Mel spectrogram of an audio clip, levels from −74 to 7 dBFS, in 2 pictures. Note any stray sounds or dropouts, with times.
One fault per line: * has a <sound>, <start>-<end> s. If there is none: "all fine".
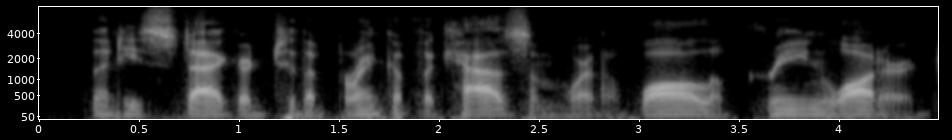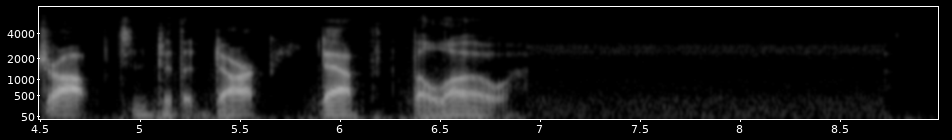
all fine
